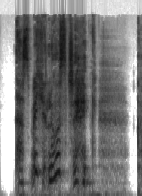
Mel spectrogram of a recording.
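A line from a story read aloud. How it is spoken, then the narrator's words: Gasping. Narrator (German): keuchte ich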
